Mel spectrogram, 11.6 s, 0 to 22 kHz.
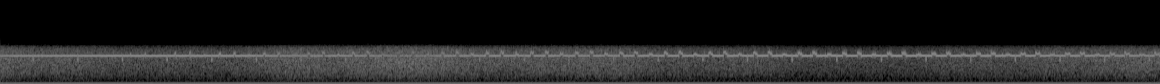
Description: SSTV (slow-scan television), Martin 1.
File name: sstv / M1-VK3DMX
